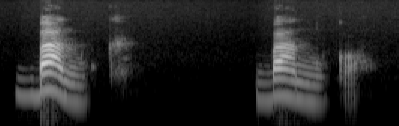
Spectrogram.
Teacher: en el fa veto español vamos a aprenderlas la primera vez es un sonido que se forma con ayuda de ambos labios un golpe de los labios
